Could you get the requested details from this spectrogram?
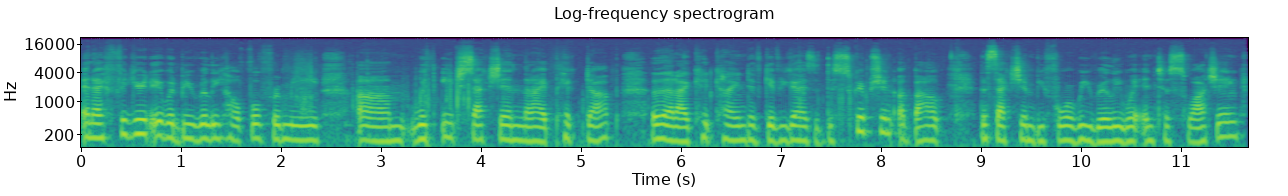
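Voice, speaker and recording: A woman's voice: low voice, steady tone, moderate pace, a little mellow, slight background noise. A young woman, a beauty vlogger, chatting casually through a swatching video, her voice nasal from a cold and her talk rambling with fillers.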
